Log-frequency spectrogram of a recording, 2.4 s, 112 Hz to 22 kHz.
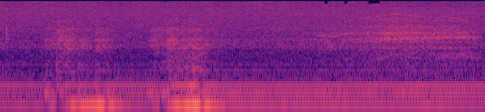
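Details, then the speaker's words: Marshall JCM900 amp with low-volume distorted output came up at full power, then dropped to almost nothing; flexing the board makes the test tone surge and drop, coming and going. "i noticed just tapping around here oh that's come back already just i'm flexing this board here you can hear that coming and going"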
